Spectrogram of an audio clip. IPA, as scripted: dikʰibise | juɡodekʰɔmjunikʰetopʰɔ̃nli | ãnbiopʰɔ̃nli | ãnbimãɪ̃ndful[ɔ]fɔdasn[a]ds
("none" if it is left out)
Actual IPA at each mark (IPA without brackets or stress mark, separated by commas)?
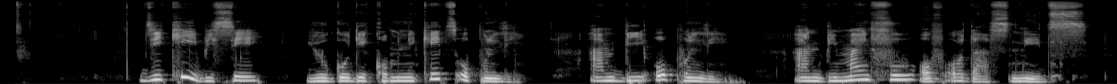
ɔ, i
